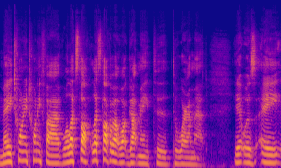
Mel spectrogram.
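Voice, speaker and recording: With a normal speaking voice, a man talks at a moderate pace, pitched fairly high, with ordinary pitch variation. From West Virginia (Greenbrier County). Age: 40s. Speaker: content creator documenting weight loss. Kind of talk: casual vlog monologue. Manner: unscripted, with fillers and restarts.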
